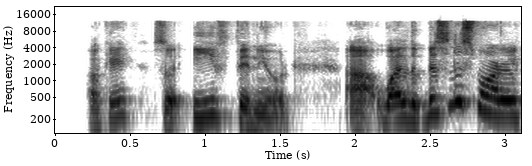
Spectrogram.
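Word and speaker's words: Yves Pigneur: Okay, so Eve Pine.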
